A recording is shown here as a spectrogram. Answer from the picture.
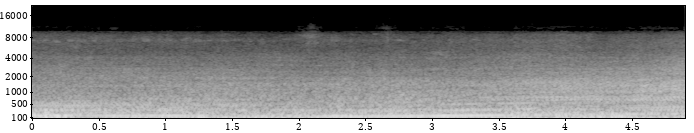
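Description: Car engine running steadily at low revs, with a steady, deep exhaust note.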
